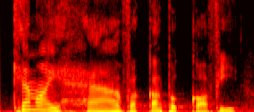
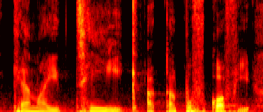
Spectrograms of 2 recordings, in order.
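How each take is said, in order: First: Polite request. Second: Said in the usual way. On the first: Shown as a demonstration. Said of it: "So you ask them by saying". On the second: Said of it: "rather than saying".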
